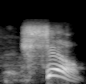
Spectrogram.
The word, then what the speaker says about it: Shem: the greek word sim because there was no sh sound in the greek which should be properly pronounced as shem the shemetic language this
